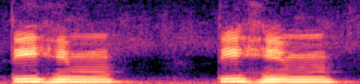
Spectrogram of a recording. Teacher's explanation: تا باریکی سے ادا کریں گے، کسرہ ہے، زیر کی حرکت ہے، 1 کاؤنٹ پڑھا جائے گا۔ پھر ہا ہے، ہا جو ہے یہ اقصی الحلق سے آئے گا آواز اس کی، اور اس کے نیچے بھی کسرہ ہے، 1 کاؤنٹ ہی اس کو پڑھا جائے گا، اور پھر اس کو میم کے ساتھ ملائیں گے جو ساکن ہے، تیہم تیہم۔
